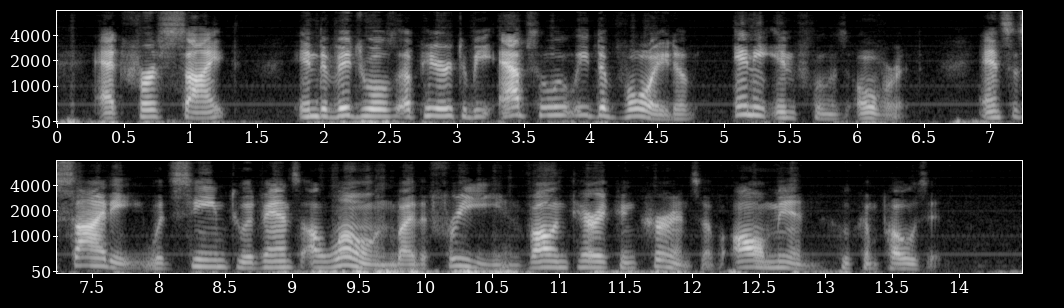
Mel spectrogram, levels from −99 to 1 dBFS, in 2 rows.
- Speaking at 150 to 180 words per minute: No, average, 140 wpm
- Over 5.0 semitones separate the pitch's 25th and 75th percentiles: Yes, wide, 5.5 semitones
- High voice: No, medium, 165 Hz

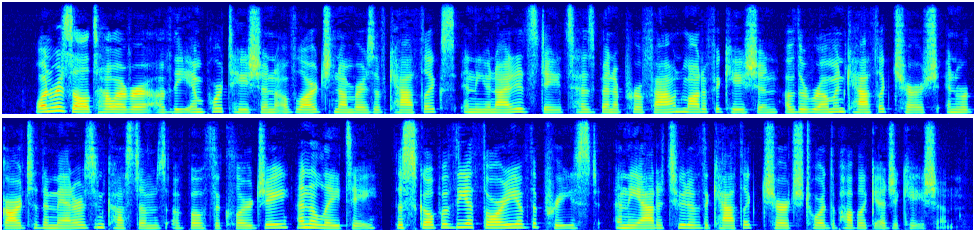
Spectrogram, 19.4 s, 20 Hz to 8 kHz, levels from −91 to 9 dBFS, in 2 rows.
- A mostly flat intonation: Yes, narrow, 1.8 semitones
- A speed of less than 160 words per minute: No, average, 175 wpm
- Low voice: No, high, 190 Hz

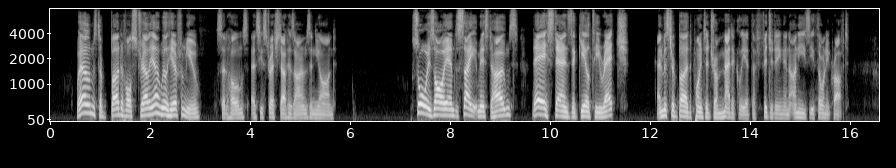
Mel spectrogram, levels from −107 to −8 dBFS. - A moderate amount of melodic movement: No, wide, 6.8 semitones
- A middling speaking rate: Yes, average, 160 wpm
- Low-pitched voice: Yes, low, 125 Hz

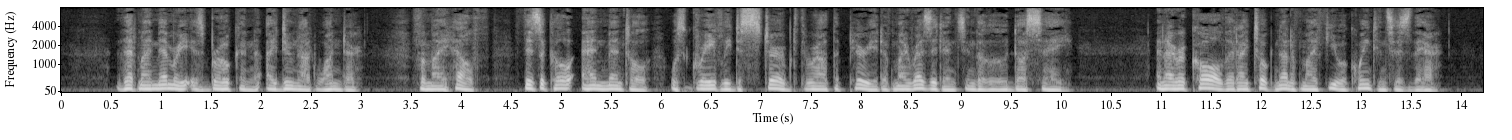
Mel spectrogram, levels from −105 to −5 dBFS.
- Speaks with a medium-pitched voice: No, low, 110 Hz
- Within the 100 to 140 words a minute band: No, average, 170 wpm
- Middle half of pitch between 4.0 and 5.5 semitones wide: Yes, average, 4.3 semitones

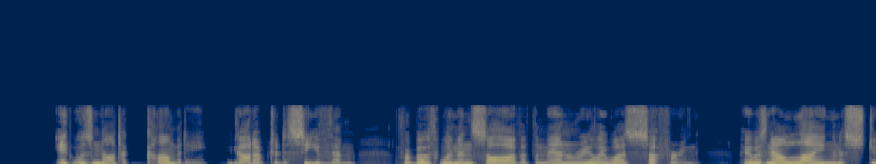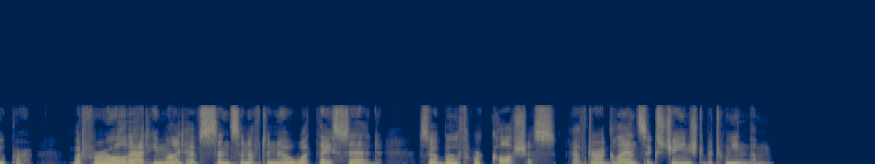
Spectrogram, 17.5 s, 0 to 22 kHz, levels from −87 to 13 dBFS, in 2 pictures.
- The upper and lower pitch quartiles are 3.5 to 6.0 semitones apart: Yes, average, 3.8 semitones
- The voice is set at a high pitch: No, low, 120 Hz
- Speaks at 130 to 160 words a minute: No, average, 175 wpm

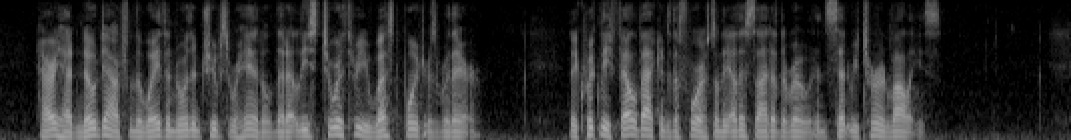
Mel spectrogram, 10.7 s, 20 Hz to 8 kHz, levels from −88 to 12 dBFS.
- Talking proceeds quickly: Yes, fast, 225 wpm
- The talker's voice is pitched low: Yes, low, 120 Hz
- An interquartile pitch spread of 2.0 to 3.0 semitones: Yes, average, 2.7 semitones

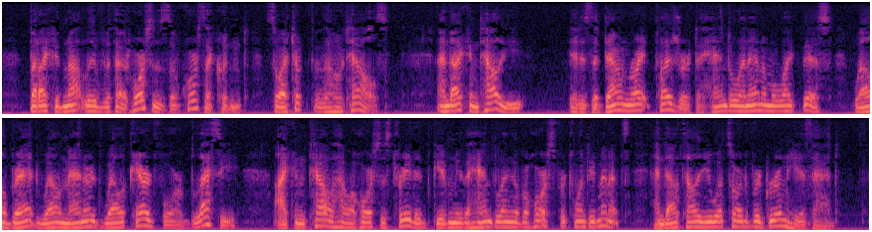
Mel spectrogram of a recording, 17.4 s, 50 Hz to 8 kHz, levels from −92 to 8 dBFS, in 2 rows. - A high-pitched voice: No, low, 135 Hz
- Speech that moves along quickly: Yes, fast, 250 wpm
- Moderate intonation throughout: Yes, average, 3.4 semitones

